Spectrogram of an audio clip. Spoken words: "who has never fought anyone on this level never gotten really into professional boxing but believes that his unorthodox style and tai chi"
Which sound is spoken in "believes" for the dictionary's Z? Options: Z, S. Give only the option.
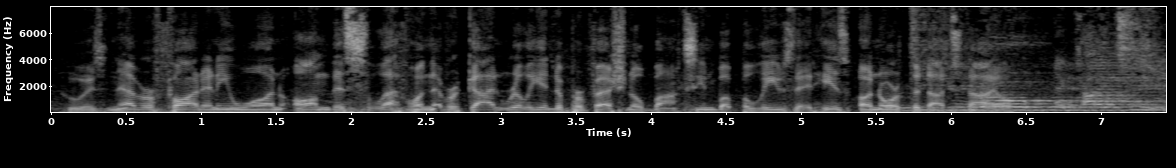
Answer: Z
